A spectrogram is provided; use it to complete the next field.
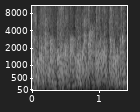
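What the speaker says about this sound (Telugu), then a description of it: "చప్పట్లు కొట్టండి అందరూ" A short burst of children clapping and applauding in a classroom, dense and steady for about a second and a half.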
